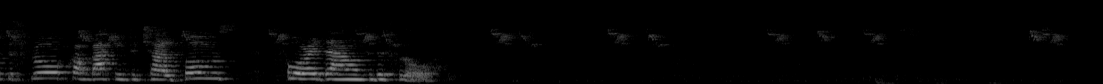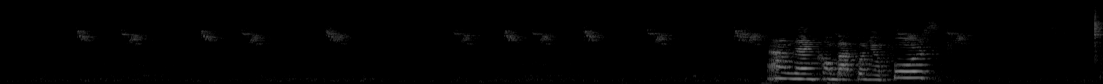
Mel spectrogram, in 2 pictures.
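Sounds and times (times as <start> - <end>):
small bird chirping: 4.8 - 19.1, 20.2 - 22.0.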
